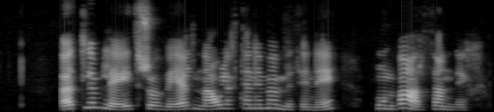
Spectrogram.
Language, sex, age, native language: Icelandic, female, 30-39, Icelandic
